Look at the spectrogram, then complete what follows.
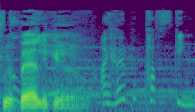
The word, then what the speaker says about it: Revelio: It's not Revelia. It's Revelio.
